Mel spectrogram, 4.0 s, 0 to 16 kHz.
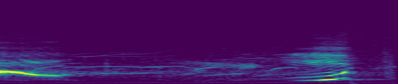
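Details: Song of a male humpback whale recorded off Hawaii in 1998: a low moan sliding downward, then long tonal wails and a rising, pulsed groan.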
